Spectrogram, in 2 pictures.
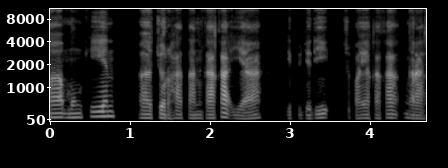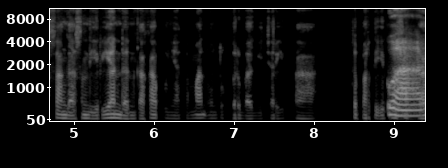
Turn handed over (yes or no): yes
